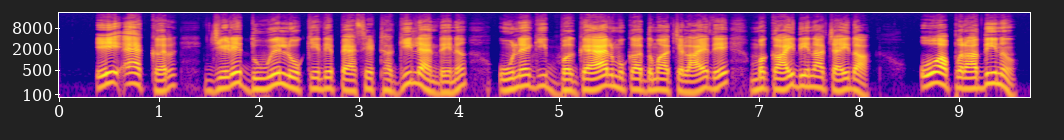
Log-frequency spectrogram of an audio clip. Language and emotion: Dogri, angry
